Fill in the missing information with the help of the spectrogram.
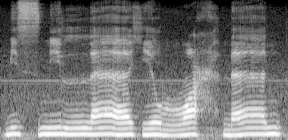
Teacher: The ha is light, but the ra is heavy. Okay. Now, by heavy and light, I'm really referring to tafkhim and tarqiq in Arabic.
